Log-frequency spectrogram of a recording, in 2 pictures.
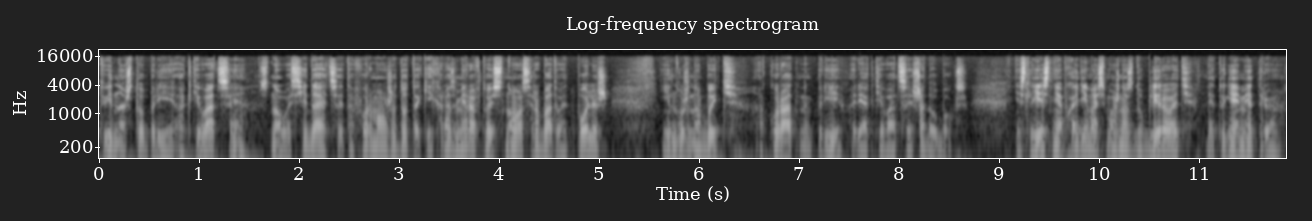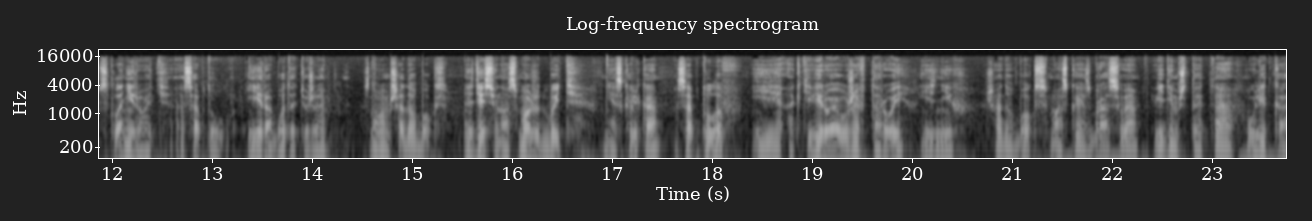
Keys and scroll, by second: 5.2 ctrl+z.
